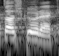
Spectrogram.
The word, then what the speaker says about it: Bartosz Kurek: You wanted to mention something about a Polish player whose name I will let you pronounce. Yeah. Sure. Yeah. Am I right? Yeah, sure. Bartosz Kurek.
